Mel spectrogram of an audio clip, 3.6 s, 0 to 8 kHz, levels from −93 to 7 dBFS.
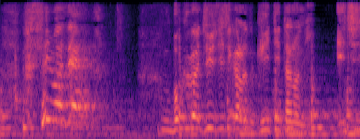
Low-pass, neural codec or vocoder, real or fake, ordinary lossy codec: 7.2 kHz; none; real; none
